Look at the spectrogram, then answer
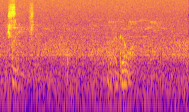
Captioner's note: whispering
